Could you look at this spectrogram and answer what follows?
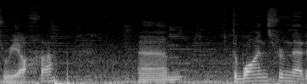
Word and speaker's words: Rioja: called rioka um a lot of people say rja but it's pronounced rioka um the wines from that area tend to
